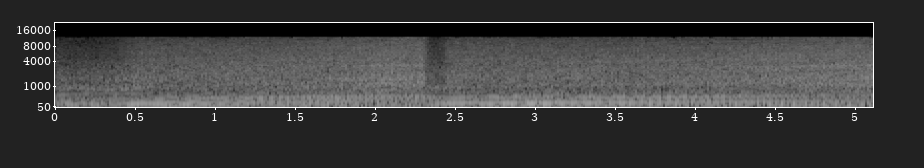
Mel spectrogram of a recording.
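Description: A racing car engine roars and climbs in pitch as it speeds up.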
